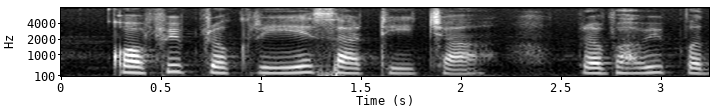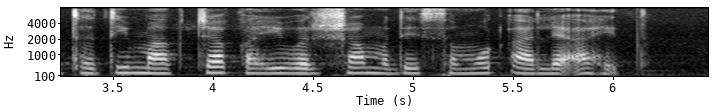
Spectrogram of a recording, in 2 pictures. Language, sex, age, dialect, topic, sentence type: Marathi, female, 31-35, Northern Konkan, agriculture, statement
